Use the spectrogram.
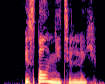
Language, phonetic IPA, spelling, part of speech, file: Russian, [ɪspɐɫˈnʲitʲɪlʲnɨj], исполнительный, adjective, Ru-исполнительный.ogg
- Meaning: 1. conscientious (working thoroughly, executing orders precisely and fast) 2. executive (designed for execution) 3. obedient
